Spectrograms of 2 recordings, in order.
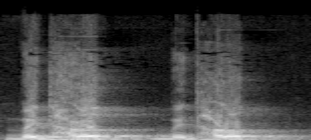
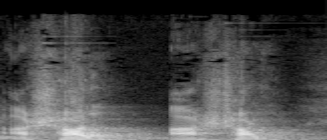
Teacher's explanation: এই যে পেছনে জিহ্বাটা ঝাপটা মেরে বাতাস তাড়িয়ে উচ্চারিত হয় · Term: তাড়নজাত বর্ণ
